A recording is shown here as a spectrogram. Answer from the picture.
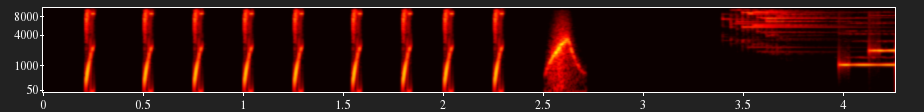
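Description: Cartoon intro sound effects: a quick run of about ten short popping sounds, roughly four a second, each rising in pitch, then a longer rising swoop. After a short gap comes a sparkling shimmer that leads into a ringing chime near the end.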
